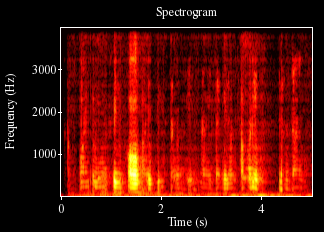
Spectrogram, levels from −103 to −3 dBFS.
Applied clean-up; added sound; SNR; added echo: neural mask model DeepFilterNet 3.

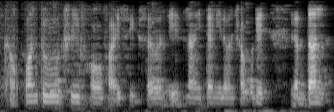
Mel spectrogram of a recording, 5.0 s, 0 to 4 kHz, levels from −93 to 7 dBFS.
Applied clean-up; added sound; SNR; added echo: classical method WPE with log-MMSE.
